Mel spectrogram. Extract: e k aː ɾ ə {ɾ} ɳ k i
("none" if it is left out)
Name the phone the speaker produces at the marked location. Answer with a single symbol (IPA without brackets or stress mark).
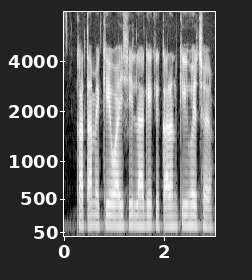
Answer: none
